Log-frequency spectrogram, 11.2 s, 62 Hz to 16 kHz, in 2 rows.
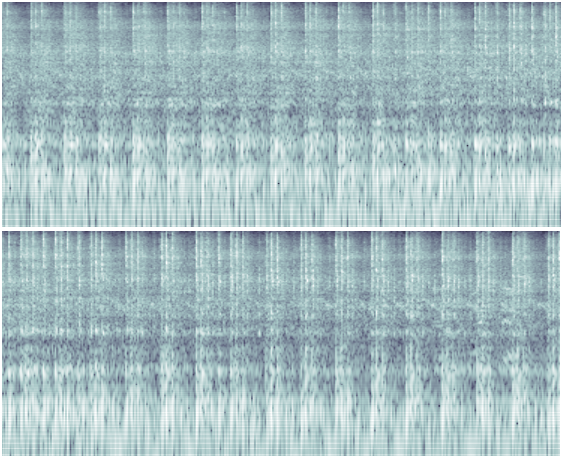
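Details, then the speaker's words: Harley M8 Lowrider S with 131ci Stage IV kit, just fired up after swapping the SE 517 cam for a Cycle-Rama 512, still cold: crisp, even V-twin thump about three beats a second, no ticks or misses; normal idle. "So I'm pretty sure we're gonna make some more power, judging just by that note. That thing sounds so crisp."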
